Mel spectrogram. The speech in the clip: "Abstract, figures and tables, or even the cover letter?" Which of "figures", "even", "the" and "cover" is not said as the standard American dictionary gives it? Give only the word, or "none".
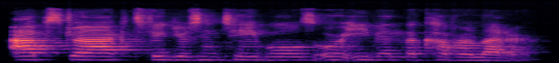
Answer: none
